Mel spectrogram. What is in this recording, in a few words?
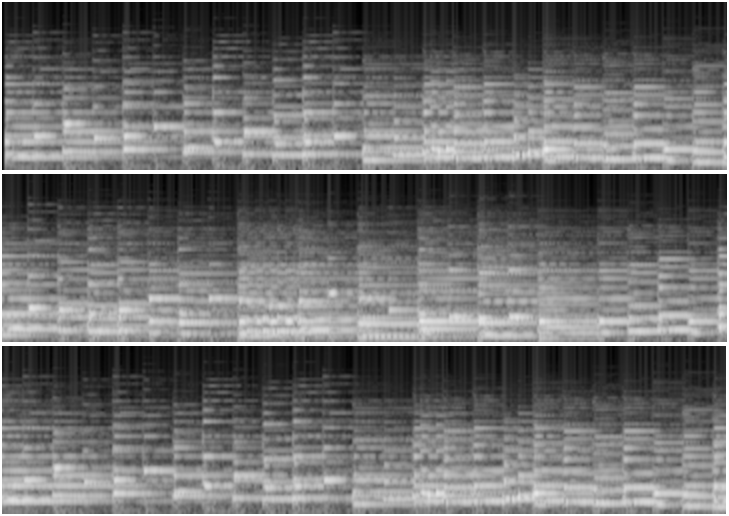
Menuet; Bach; French Suites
